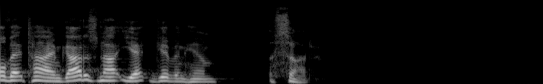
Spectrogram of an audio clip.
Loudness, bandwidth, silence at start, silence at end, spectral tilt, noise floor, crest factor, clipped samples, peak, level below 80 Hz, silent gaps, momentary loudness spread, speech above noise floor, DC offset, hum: -24 LUFS; 15 kHz; 0 s; 2.4 s; -7 dB/octave; -82 dBFS; 20 dB; under 0.1%; -6 dBFS; -70 dBFS; none; 13 LU; 59 dB; under 0.1%; none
